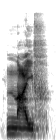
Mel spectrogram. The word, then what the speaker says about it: knife: इसको बोलेंगे नाइफ। नाइफ means चाकू। इसको नाइफ। जो क्या साइलेंट होगा, इसको हम क्या का उच्चारण नहीं किया गया है।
